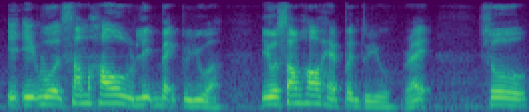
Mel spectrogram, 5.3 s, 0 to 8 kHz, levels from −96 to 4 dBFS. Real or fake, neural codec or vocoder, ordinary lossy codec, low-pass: real; none; none; 7.2 kHz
